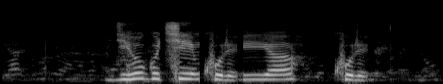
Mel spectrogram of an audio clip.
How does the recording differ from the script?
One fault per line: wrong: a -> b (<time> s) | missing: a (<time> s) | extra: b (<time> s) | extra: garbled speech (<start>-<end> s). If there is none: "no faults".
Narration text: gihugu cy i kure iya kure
no faults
